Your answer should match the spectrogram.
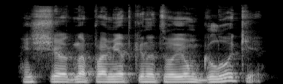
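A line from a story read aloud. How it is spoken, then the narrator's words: Growled. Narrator (Russian): прорычал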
